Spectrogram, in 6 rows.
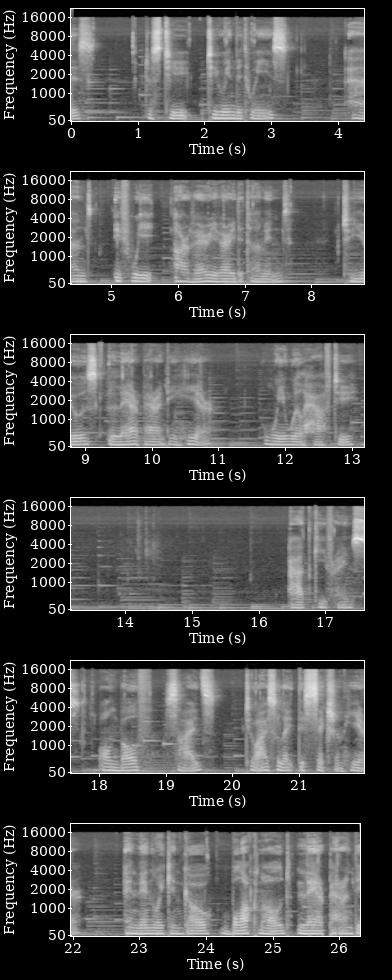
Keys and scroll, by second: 14.3 x, 17.8 x.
